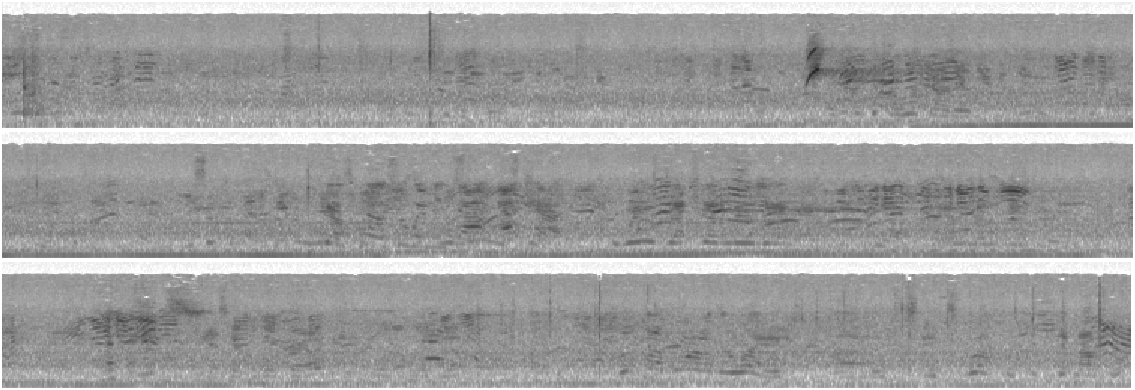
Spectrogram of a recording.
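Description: Young women shout and call to each other far off across an open field.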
